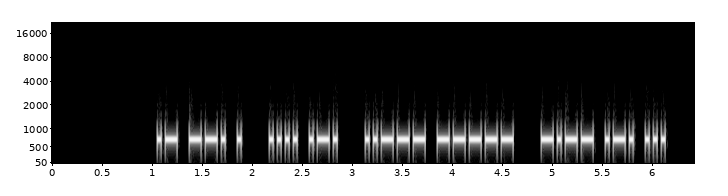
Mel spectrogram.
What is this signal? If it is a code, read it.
Morse code, heard as a keyed tone, about 30 wpm, 700 Hz. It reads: AGE HR 20 YRS
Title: K1USN SST QSO Practice 30wpm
